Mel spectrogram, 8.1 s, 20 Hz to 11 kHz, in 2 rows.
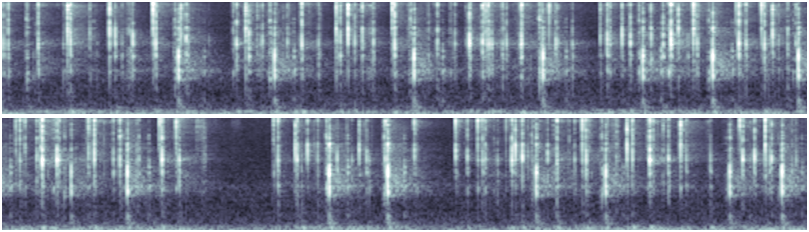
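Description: A Neo87 tenkeyless mechanical keyboard by CherryB Works, with JWK Lilac switches, a rose-gold aluminum case and cream and grey plastic keycaps, sits on a desk mat while both hands type continuously, long painted nails pressing the keys. A steady run of short, bright, clacky keystrokes rings around 2 kHz over a low rumble, pausing briefly near the five-second mark before resuming.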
